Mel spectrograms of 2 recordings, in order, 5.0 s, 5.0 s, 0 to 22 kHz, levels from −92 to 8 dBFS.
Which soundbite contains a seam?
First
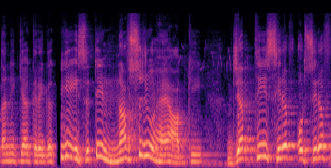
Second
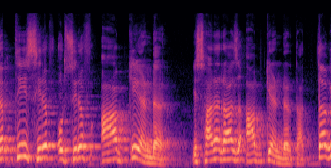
first; 1 cut; at 0.9 s

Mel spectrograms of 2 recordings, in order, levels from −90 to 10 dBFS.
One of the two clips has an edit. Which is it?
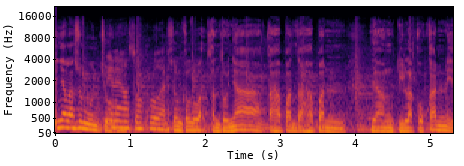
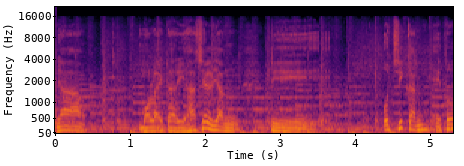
first; 1 cut; at 1.9 s

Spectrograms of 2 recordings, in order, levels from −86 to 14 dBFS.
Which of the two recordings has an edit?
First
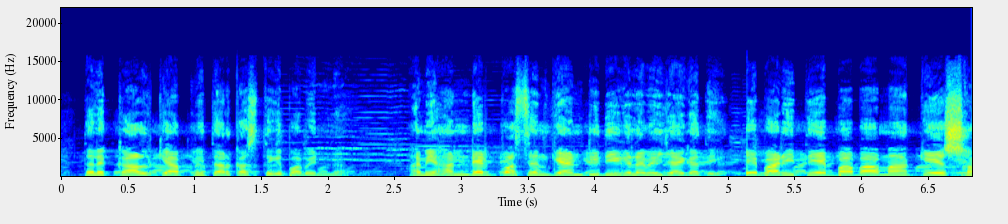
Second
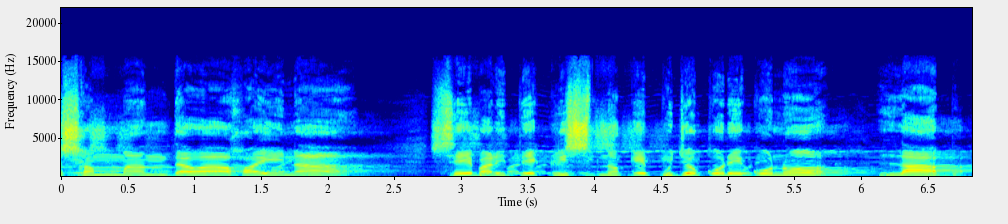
first; 1 cut; at 5.1 s

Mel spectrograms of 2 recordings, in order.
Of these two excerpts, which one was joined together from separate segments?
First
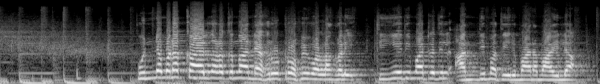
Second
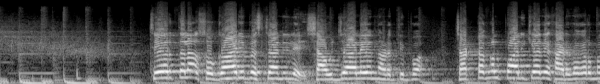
first; 1 cut; at 1.2 s

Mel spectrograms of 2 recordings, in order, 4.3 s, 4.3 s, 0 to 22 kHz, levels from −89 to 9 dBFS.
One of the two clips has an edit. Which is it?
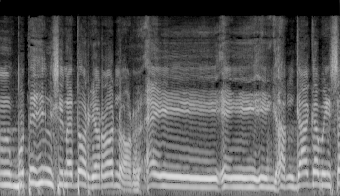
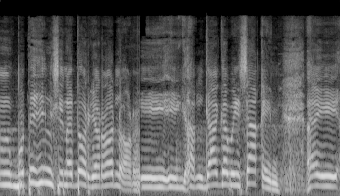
second; 1 cut; at 1.8 s

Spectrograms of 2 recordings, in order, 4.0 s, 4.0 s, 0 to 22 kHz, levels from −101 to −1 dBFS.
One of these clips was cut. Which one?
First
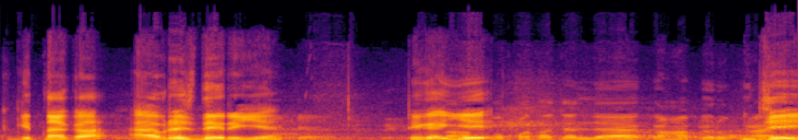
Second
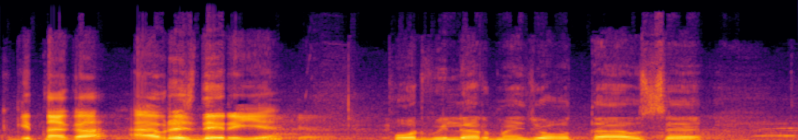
second; 1 cut; at 1.9 s

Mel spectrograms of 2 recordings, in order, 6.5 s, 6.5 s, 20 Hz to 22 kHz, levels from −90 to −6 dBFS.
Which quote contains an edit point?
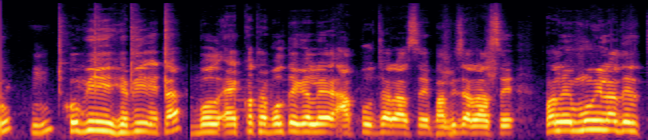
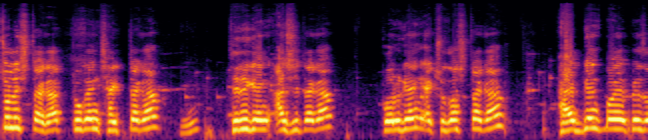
first; 1 cut; at 1.9 s

